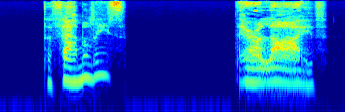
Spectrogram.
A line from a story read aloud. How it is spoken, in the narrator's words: she says back softly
